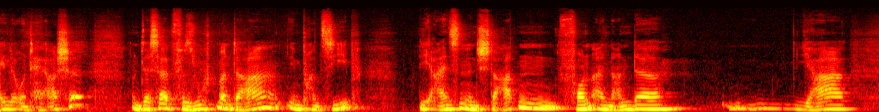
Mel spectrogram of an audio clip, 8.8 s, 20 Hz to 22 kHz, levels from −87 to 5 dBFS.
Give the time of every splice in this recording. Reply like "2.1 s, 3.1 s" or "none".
none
